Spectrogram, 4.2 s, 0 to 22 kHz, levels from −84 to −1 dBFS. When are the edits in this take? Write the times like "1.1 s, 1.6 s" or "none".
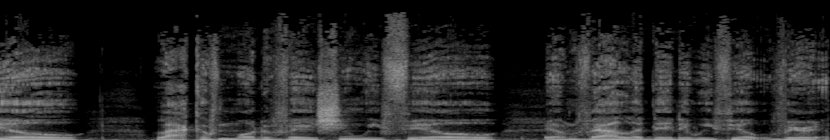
2.7 s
